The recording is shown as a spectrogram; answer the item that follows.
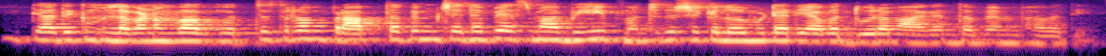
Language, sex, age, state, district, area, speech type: Sanskrit, female, 18-30, Karnataka, Chikkamagaluru, urban, spontaneous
